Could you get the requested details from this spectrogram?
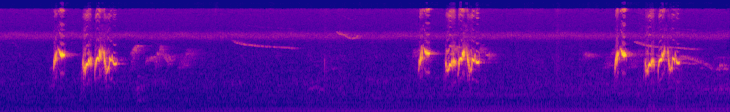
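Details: Red-whiskered bulbul decoy bird singing fiercely: three loud, bubbling phrases, each a sharp opening chirp and a rapid run of rich warbled notes, come roughly every two seconds, with thin whistles between and a faint low hum.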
